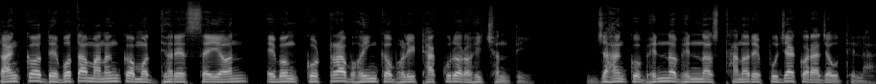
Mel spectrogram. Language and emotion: Odia, neutral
